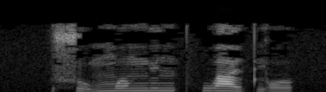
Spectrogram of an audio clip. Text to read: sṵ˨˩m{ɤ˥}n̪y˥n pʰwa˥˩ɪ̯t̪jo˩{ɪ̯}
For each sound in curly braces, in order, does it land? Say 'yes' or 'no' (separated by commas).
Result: yes, no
